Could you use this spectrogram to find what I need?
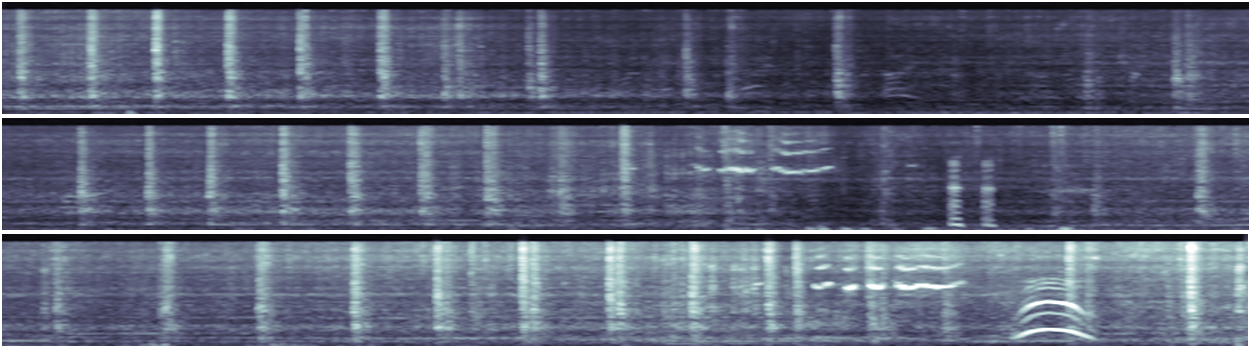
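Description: A small electric kart hums steadily as it rolls closer.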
